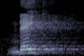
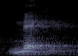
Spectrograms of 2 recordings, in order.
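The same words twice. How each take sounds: First: It is said with the standard pronunciation. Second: It is said with a drawled Southern pronunciation. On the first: The person simply has no clothes on. "Naked means you got no clothes on" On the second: The person has no clothes on and is up to something. "Naked means you got no clothes on and you up to something"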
